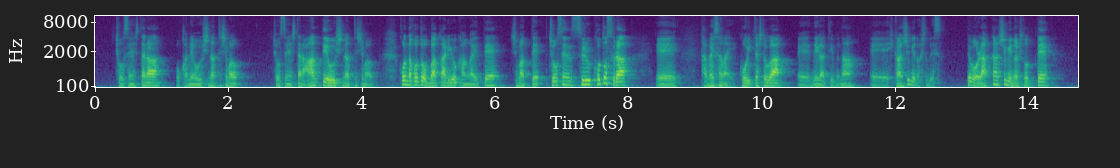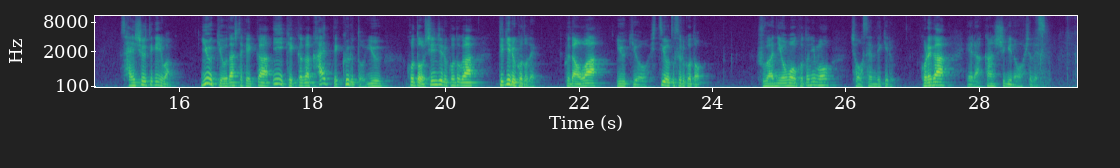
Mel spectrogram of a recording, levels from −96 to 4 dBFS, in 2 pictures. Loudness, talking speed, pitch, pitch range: -22 LUFS, 355 characters per minute, 120 Hz, 95-140 Hz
